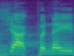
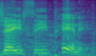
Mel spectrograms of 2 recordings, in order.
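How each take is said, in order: First: The name is said with a mock French accent. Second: The name is said with a plain English accent. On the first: The store is made to sound fancy and upscale. The speaker calls it wrong. "that's my French tailor" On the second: It is just an ordinary department store. The speaker calls it right. "It's not Jacques Pinet"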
